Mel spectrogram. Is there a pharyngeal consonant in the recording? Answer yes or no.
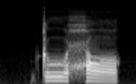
yes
